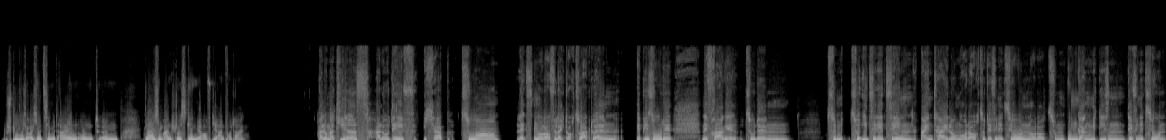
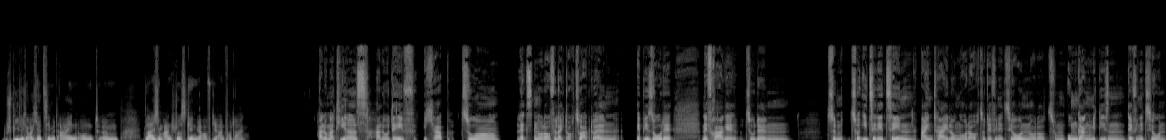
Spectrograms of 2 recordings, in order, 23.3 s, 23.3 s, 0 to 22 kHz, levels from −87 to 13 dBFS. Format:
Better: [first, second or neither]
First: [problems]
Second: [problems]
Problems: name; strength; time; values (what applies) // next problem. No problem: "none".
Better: second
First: distortion; heavy; 6 dB below the speech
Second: none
